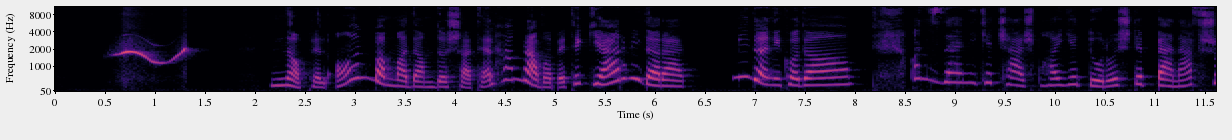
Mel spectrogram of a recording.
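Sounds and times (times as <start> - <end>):
human street-kid style wolf-whistle: 0.5 - 1.6
speech: 2.2 - 11.5.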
